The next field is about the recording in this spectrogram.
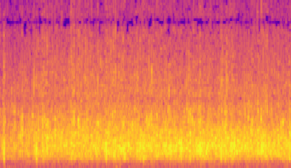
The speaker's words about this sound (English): Clap if that's true.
